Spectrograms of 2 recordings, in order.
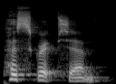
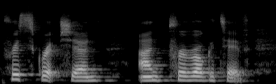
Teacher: the stress is meant to be on the second syllable in those words. So it should be like prescription and prerogative.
